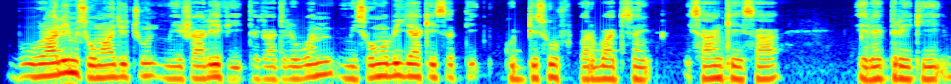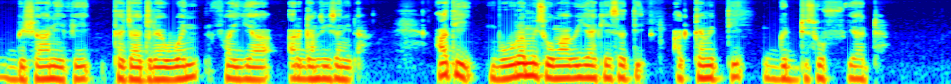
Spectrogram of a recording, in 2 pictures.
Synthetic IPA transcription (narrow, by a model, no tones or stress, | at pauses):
buːɾaːleːmɪso̞ːmaːd͡ʒɛt͡ʃːuːnme̞ːʃaːliːfɪt̪ɐd͡ʒaːd͡ʒɪlwɐmɪso̞ːmɐbɪjːaːke̞ːsːɐt̪ːɪ | ɡ̥ʊd̪ːɪsuːfbɐɾbaːt͡ʃːɪ̥sɐnɪᶑɐ | ɪsaːŋke̞ːsːaː | ɛlɛk̚t̪ɪɾiːkiːbɪʃaːniːfɪ | t̪ɐd͡ʒaːd͡ʒɪlɐwːɐn | fɐjːaː | ɐɾɡɐms̬iːs̬ɐnɪᶑɐ̥ | ʔɐt̪ɪbuːɾɐmɪso̞ːmaːbɪjːaːke̞ːsːɐt̪ːɪ | ʔɐkːɐmɪt̪ːɪ | ɡʊd̪ːɪsuːfjaːd̪ɐ̥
